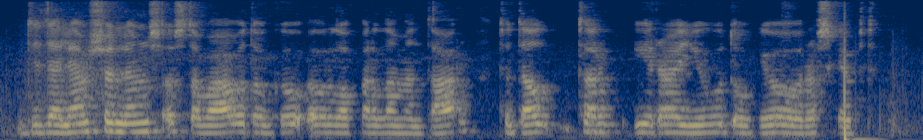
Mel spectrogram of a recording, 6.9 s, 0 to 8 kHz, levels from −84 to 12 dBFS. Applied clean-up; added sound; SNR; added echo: none; Fireworks; 15 dB; none.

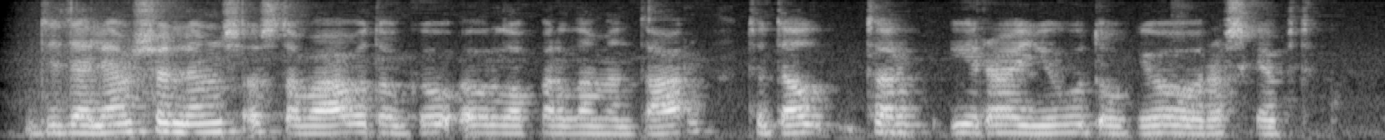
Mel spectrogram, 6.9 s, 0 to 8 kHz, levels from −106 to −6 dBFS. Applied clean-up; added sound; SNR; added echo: none; none; none; none.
